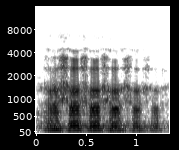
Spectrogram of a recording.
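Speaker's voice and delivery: soft, low faith laugh; quiet mock laughter at the enemy; a demonstration laugh, held back; demonstrated laugh. Shown as a demonstration. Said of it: "Just try to laugh".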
